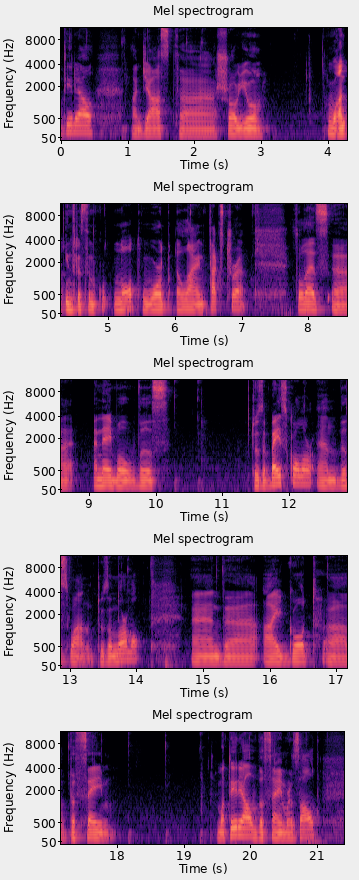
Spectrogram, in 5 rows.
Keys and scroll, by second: 20.8 typing.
